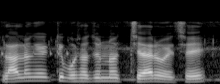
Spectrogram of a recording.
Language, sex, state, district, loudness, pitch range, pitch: Bengali, male, West Bengal, Alipurduar, -18 LUFS, 130-155 Hz, 150 Hz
